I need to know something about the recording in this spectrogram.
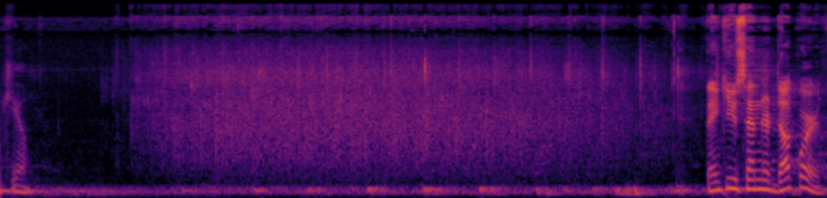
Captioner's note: applause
